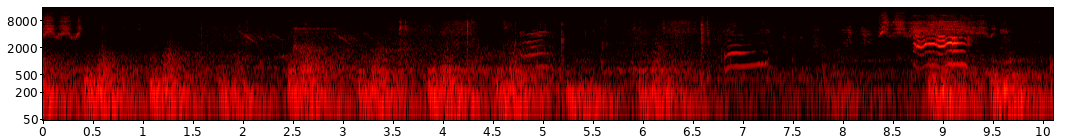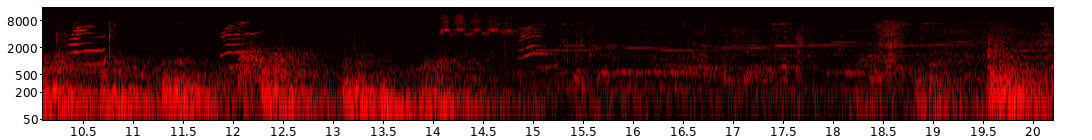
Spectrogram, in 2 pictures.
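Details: Stray calico cat in Morocco, jealous and keeping another cat away from the person feeding it; several short rising-falling meows around the middle, partly masked by a steady low rumble and background noise.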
